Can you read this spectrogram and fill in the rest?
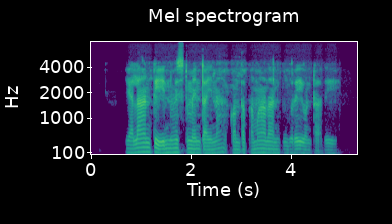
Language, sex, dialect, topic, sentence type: Telugu, male, Southern, banking, statement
